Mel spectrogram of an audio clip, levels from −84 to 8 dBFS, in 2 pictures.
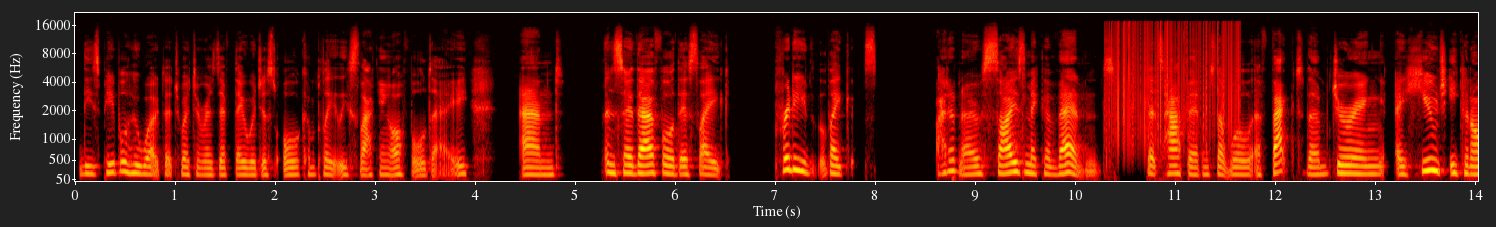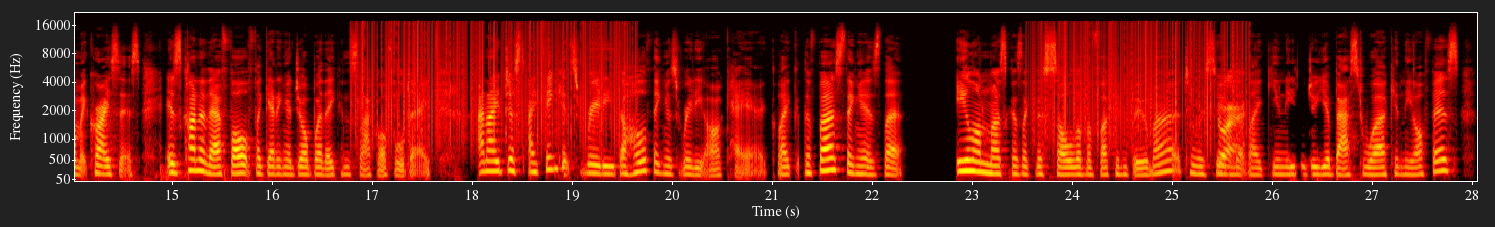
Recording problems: crackling; loud; from 10 to 12 s, from 17 to 20 s and from 24 to 26 s; 9 dB below the speech

